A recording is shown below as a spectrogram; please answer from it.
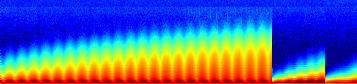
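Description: Sawer software synthesizer bass holding a low note while its low-pass filter slowly opens, so the tone grows steadily brighter over about three seconds. Near the end a new note starts with the filter closed again and opening anew: a filter envelope with a long attack that resets on each note, used for a dark R&B bass.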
